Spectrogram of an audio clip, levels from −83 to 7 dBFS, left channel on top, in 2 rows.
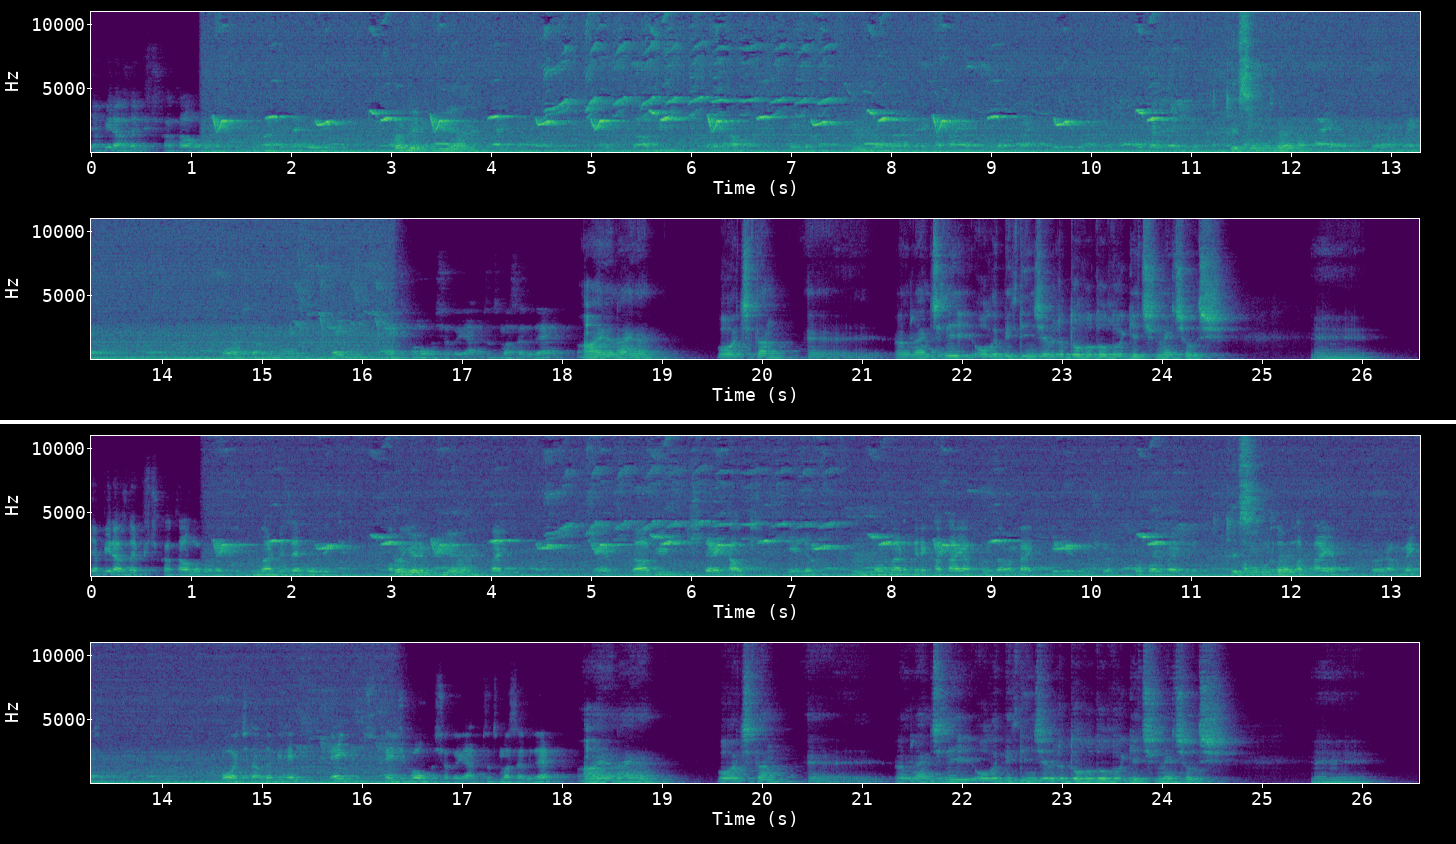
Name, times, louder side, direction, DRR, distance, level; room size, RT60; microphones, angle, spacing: voice 1, 0.0-2.6 3.0-3.7 4.0-4.2 5.0-7.3 7.8-11.1 11.5-12.5 12.8-13.3 14.6-15.4 15.7-17.9 25.5-25.8, right 4 dB, 80° right, 8 dB, 0.5 m, -29 dB
sound 1, 1.1-16.3, left 4 dB, 90° left, 0.5 m, -27 dB
voice 2, 3.0-3.9 7.6-7.9 11.4-12.2 18.2-18.9 19.6-20.2 20.5-24.6 25.5-26.0, left 1 dB, 20° left, 4 dB, 0.4 m, -28 dB
4.4 x 2.1 x 4.1 m, 0.73 s
head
